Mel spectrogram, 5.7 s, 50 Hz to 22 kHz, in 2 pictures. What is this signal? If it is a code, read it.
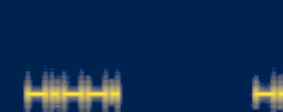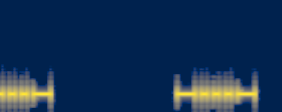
Morse code, heard as a keyed tone, about 20 wpm, 700 Hz. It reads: <KN> <BT> <BT>
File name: UK MASTER QSOs TRAINING / 20WPM / UK MASTER QSOs 0043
